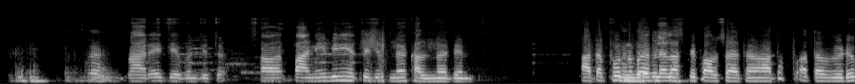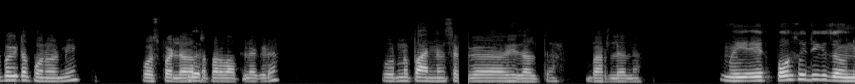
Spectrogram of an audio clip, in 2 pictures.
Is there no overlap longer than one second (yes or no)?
yes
